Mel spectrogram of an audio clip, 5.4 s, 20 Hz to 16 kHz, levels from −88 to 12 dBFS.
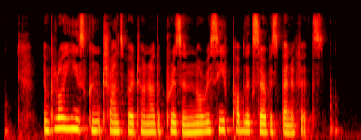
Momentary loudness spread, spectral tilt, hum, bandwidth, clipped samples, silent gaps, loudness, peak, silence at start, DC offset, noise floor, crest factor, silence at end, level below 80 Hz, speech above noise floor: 11 LU; -5 dB/octave; none; 11.5 kHz; under 0.1%; none; -25 LUFS; -10 dBFS; 0.1 s; under 0.1%; -50 dBFS; 16 dB; 0.35 s; -58 dBFS; 26 dB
